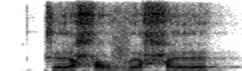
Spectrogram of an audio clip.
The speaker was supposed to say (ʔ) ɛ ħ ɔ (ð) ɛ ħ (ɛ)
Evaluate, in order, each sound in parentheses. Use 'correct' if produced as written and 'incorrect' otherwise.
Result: incorrect: k, incorrect: v, correct

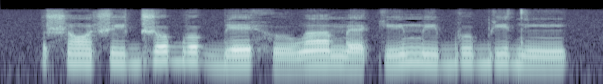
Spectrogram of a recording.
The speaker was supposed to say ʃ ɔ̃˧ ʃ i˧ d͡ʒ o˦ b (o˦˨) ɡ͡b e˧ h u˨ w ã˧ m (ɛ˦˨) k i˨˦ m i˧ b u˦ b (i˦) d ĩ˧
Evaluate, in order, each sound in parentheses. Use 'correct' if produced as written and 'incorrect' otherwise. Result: correct, incorrect: ɛ˨, correct

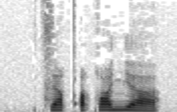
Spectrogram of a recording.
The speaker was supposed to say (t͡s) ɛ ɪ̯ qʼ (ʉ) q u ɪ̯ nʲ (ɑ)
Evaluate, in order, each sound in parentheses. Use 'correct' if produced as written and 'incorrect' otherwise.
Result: correct, incorrect: ɘ, incorrect: a

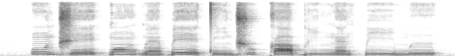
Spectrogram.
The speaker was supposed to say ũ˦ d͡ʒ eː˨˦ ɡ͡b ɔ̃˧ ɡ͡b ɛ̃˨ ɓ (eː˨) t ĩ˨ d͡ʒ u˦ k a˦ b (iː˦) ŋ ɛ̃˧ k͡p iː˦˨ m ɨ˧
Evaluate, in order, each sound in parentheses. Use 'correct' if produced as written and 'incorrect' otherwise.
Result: incorrect: eː˦˨, incorrect: i˦

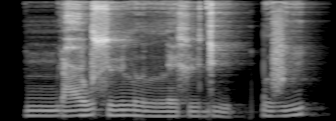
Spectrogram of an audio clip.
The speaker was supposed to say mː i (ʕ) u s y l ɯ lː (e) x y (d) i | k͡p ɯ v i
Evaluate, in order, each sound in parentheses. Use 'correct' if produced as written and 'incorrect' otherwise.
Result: correct, correct, correct

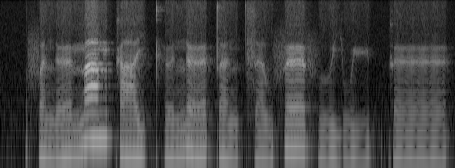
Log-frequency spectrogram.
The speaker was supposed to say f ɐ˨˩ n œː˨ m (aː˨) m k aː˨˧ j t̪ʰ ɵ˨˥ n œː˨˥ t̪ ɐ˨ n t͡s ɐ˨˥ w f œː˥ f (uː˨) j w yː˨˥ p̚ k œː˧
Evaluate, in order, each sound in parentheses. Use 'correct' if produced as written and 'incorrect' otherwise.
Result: incorrect: aː˥, correct

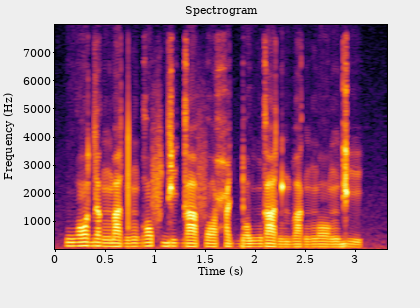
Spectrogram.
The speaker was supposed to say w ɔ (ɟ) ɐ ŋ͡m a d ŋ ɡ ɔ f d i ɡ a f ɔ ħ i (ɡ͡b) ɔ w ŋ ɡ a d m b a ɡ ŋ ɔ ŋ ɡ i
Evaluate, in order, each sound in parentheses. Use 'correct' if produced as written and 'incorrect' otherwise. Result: incorrect: d, correct

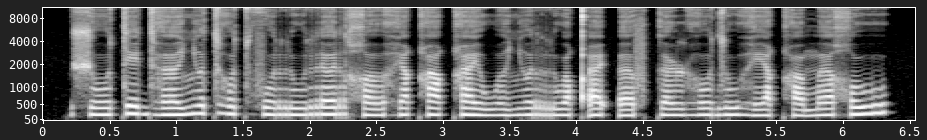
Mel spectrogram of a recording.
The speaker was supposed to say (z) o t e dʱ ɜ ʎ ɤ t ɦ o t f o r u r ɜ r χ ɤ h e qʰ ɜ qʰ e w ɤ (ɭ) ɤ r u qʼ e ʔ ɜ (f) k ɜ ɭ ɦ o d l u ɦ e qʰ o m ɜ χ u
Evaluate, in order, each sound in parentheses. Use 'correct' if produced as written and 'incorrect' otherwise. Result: incorrect: ʃ, incorrect: ʎ, correct

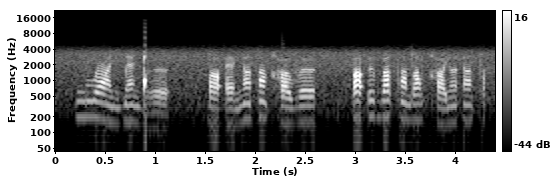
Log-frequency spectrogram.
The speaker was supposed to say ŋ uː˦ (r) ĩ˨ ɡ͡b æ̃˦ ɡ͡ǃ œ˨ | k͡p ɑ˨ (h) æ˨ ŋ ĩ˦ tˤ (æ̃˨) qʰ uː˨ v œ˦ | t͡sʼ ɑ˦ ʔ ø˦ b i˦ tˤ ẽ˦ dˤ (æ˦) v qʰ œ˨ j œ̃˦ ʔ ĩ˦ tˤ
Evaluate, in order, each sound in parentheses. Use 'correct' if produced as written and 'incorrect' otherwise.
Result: incorrect: ʕ, incorrect: ʔ, incorrect: æ̃˦, correct

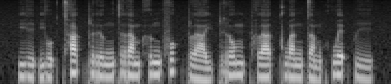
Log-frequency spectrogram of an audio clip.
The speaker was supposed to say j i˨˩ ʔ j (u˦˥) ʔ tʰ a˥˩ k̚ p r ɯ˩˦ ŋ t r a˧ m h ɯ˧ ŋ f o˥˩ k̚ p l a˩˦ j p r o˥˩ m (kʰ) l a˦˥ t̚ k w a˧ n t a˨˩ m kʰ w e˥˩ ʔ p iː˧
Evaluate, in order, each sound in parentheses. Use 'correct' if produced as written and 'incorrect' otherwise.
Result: incorrect: u˨˩, incorrect: pʰ

